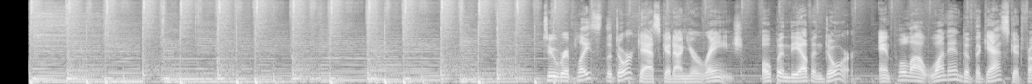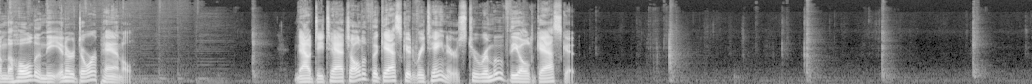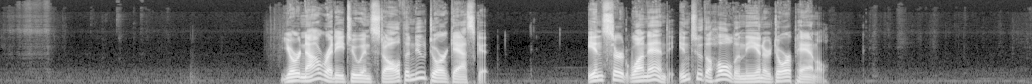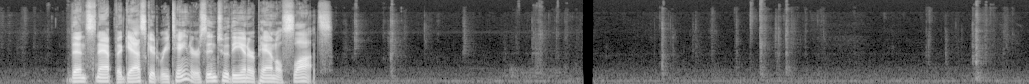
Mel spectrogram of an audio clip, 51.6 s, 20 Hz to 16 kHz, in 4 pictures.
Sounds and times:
Speech: 6.8 - 14.6, 16.6 - 20.1, 29.3 - 31.9, 33.2 - 36.2, 39.6 - 42.8.

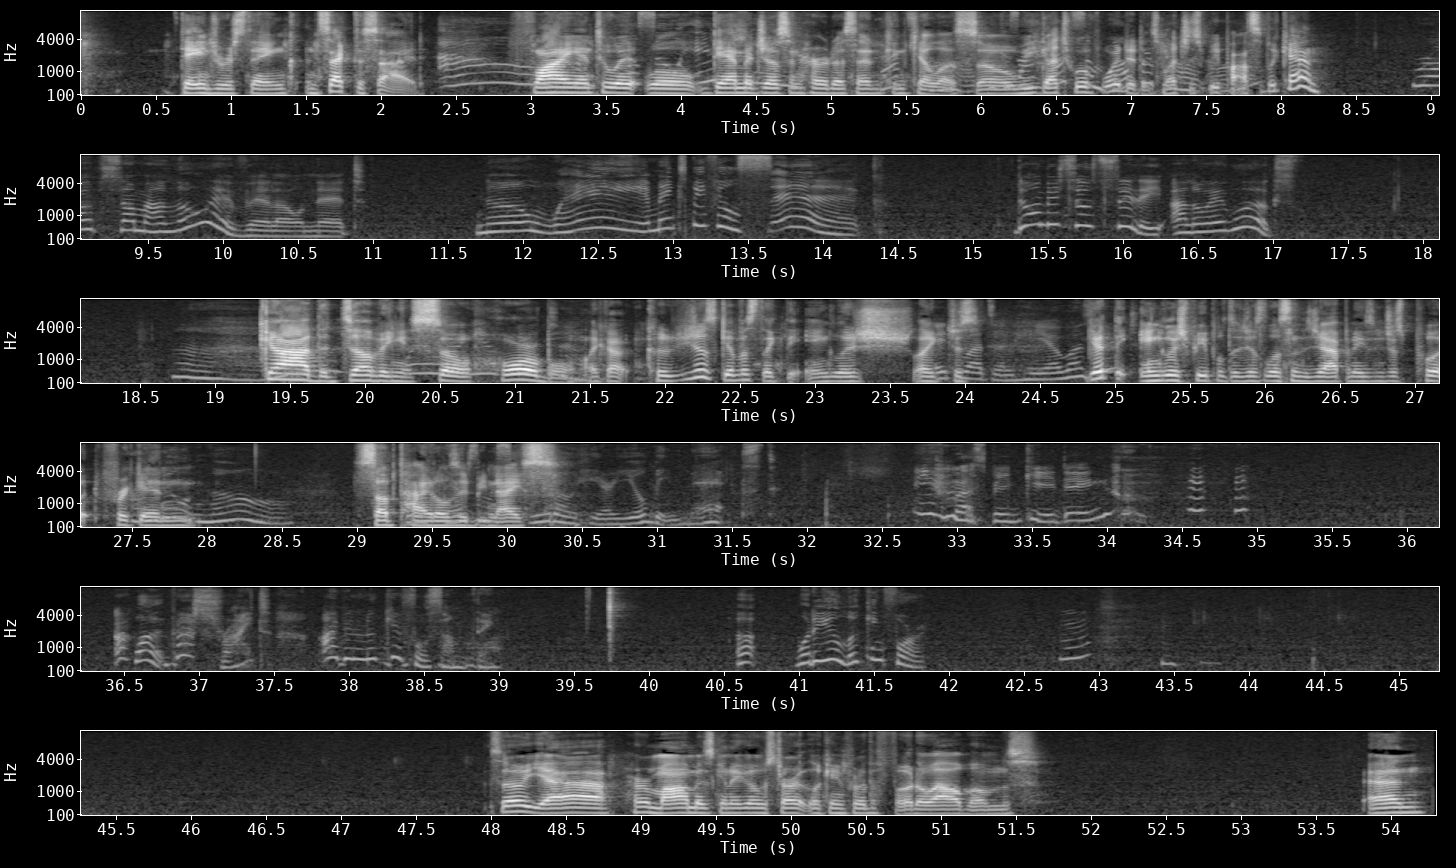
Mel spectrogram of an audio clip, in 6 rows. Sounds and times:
Speech: 0.7 - 8.3, 8.9 - 11.0, 11.8 - 14.4, 15.3 - 17.2, 18.8 - 31.7, 32.8 - 34.2, 36.5 - 39.1.

